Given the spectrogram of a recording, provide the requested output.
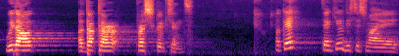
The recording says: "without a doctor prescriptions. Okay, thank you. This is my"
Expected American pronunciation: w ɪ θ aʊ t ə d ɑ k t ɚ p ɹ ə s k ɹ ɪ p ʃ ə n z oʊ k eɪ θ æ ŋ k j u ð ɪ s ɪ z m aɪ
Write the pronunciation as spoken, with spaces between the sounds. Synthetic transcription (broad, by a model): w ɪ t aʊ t ə d ɑ k t ɚ p ɹ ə s k ɹ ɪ p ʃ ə n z oʊ k eɪ t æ ŋ k j u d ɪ s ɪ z m aɪ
